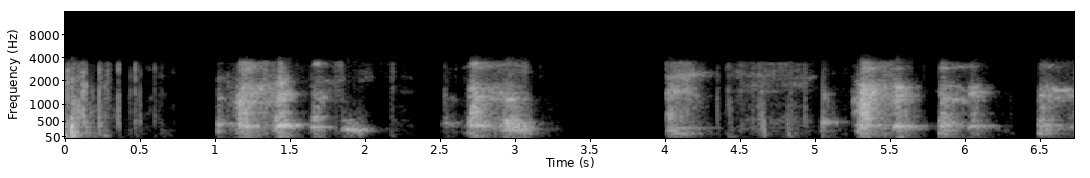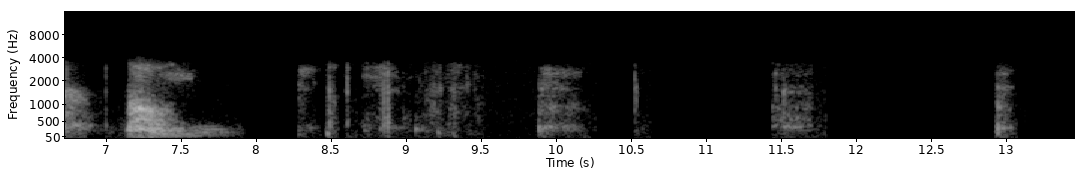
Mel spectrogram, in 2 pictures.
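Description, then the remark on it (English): A loud fit of coughing, a rapid series of harsh bursts with some throat clearing, gradually thinning out into a few quieter, spaced coughs before falling silent. “I apologize. I just had a little cough there.”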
